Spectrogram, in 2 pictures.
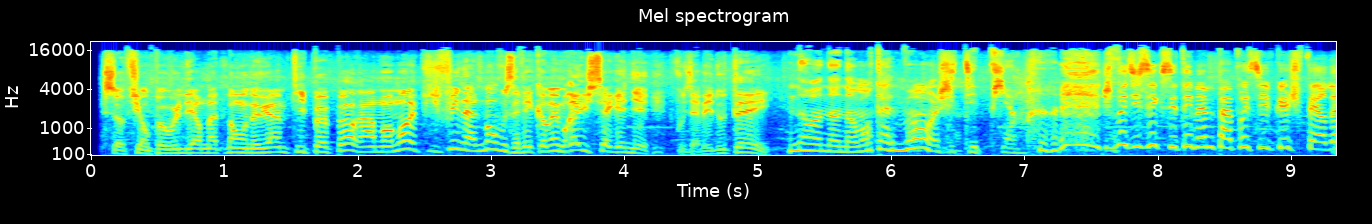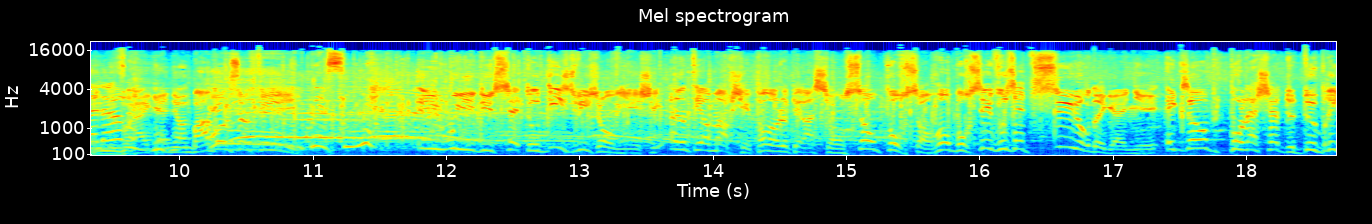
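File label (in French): nature, comédienne voix off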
